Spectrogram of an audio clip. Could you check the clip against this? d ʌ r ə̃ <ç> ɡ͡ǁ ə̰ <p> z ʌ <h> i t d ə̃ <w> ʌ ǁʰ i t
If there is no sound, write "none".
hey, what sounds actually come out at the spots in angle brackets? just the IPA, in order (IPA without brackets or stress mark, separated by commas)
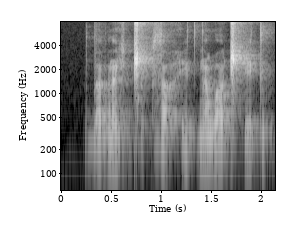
ç, p, h, w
